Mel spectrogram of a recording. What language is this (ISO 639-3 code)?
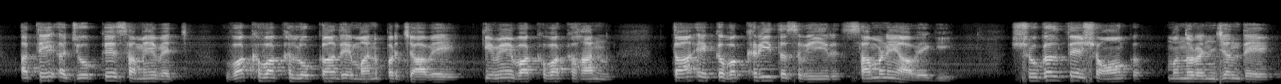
pan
